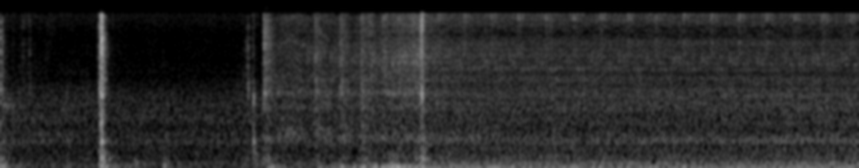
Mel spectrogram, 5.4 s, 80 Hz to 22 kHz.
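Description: Mercedes ML320 CDI diesel with turbo actuator faults clicks and cranks, then catches and settles into a steady low rumbling idle, close by with no voices.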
